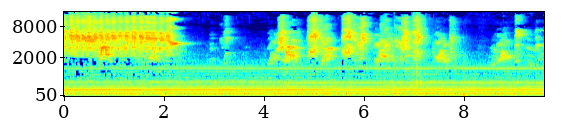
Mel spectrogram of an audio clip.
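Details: Cockatiel nest during a chick's hatching, 15 August 2018: a loud two-second hissing rasp, then a rapid series of short, harsh, grating chirps, roughly four per second, over a steady electrical hum.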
